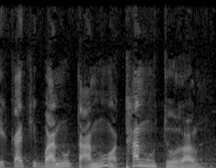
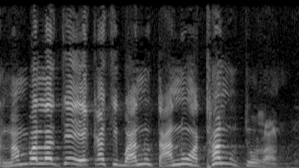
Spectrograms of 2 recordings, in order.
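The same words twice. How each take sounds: First: Softly lisped એકાશી બાનું તાનું અઠાણું ચોરાણું; tongue-tied reading of a phone number. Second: Higher, insistent અઠાણું ચોરાણું with a lisp; lisped numbers. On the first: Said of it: "કે". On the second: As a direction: repeat the number stubbornly, still lisping. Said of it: "તો કે". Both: Retold or imitated.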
